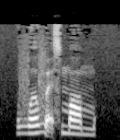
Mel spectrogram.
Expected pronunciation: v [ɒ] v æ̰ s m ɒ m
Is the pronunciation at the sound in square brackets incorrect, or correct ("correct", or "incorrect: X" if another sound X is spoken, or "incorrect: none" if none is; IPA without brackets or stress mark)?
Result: incorrect: ʌ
